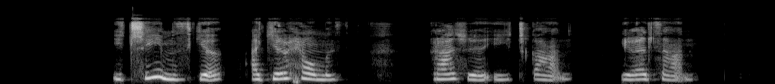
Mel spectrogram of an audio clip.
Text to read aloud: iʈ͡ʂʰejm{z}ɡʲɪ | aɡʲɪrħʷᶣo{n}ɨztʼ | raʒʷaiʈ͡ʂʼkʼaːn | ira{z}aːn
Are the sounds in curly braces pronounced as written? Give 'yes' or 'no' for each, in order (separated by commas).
yes, no, no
